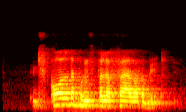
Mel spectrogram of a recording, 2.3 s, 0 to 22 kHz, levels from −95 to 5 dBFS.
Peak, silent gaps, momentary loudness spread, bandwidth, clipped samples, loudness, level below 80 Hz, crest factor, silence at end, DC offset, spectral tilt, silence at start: -2 dBFS; none; 21 LU; 4.2 kHz; under 0.1%; -15 LUFS; -60 dBFS; 14 dB; 0.3 s; under 0.1%; -6 dB/octave; 0.4 s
